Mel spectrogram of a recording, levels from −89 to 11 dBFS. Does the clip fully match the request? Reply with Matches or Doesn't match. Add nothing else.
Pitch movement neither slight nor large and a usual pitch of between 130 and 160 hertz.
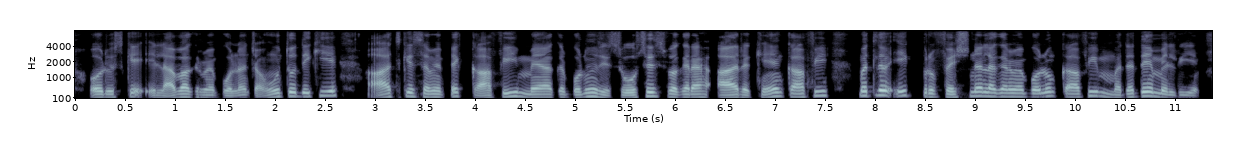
Matches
